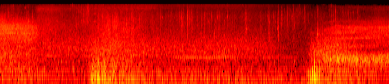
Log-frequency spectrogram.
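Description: Footsteps thud across wooden boards.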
